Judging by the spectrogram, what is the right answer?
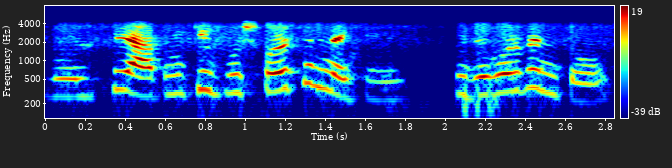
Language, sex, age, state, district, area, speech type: Bengali, female, 30-45, West Bengal, Uttar Dinajpur, urban, conversation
